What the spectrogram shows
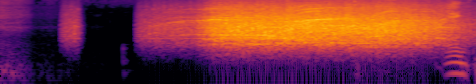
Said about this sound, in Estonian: kui sa iseendale ei plaksuta, siis kes seda ikka teeb?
